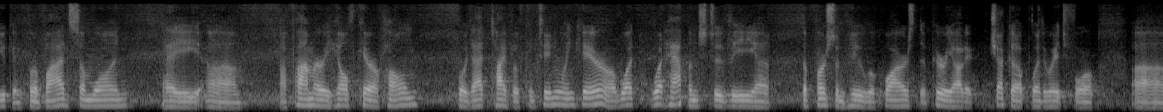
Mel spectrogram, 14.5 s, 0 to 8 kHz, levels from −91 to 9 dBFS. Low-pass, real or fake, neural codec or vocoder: 7.2 kHz; fake; codec, 24 kHz, 0.9 kbps, WavTokenizer, medium speech release version 2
